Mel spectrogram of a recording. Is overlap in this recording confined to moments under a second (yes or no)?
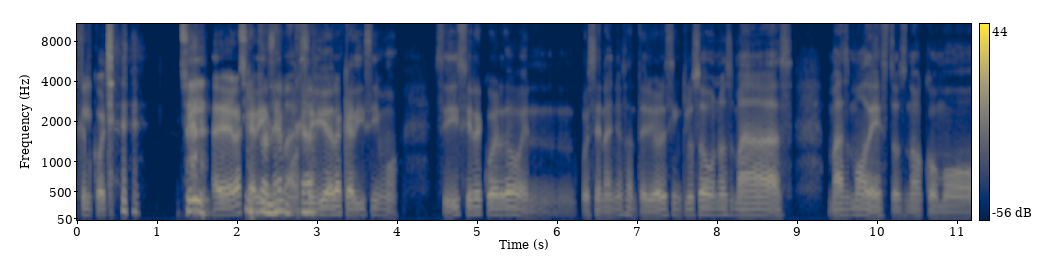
no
